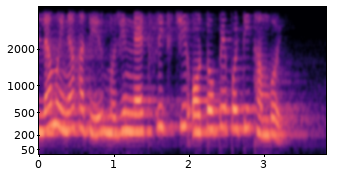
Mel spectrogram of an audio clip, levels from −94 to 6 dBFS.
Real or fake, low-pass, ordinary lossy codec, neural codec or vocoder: real; 3.6 kHz; none; none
